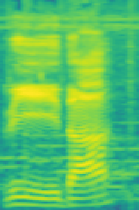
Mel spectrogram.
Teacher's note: it's accented as expected on the ri, the first syllable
